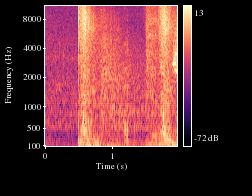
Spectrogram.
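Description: An M5 Stuart light tank fires its drum-fed gun in World of Tanks, two sharp, loud, near blasts about a second apart, each trailing into a rumbling decay, with no talking.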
